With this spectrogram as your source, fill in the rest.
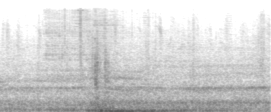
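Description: Magic crackles and hums with a low rumble.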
